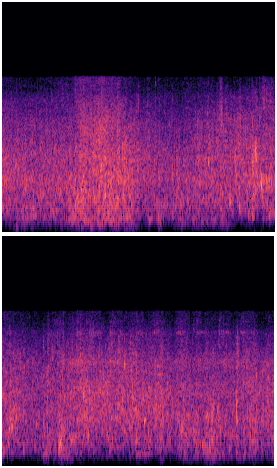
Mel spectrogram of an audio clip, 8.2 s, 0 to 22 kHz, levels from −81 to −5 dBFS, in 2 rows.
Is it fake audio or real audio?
real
